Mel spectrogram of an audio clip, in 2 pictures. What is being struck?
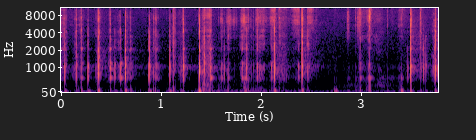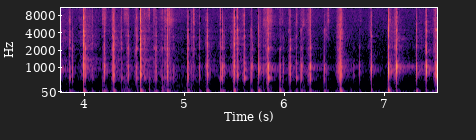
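Empty paper cup.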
